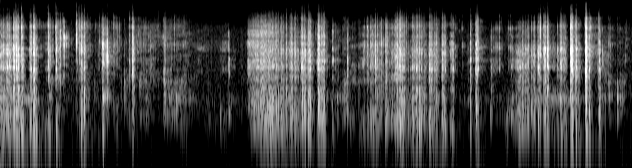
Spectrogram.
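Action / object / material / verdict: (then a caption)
scrape / bar soap scraped by a metal blade / soap / none. A metal blade scrapes a dry, solid orange bar of vintage soap held in the hand, shaving off crumbly flakes. Quick, dry, bright scraping and crackling strokes come in bursts, fade briefly near the middle, then resume densely. The shavings break away with a crisp, crumbly texture.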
